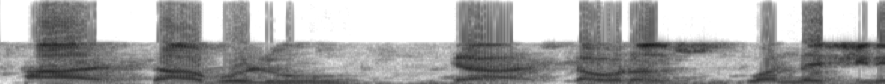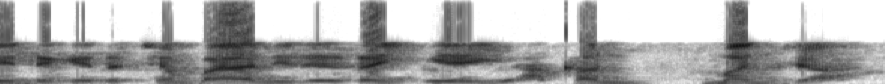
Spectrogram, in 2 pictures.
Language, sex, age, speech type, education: Hausa, male, 15-29, spontaneous, tertiary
